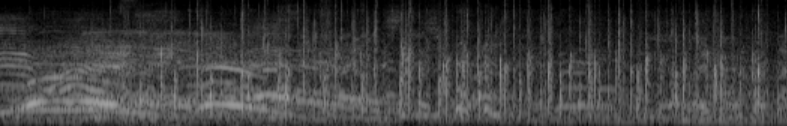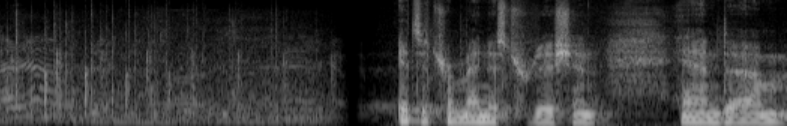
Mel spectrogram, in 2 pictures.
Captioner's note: applause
